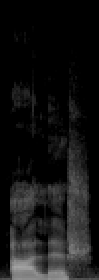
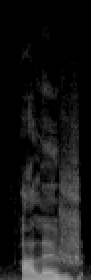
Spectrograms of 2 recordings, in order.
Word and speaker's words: ależ: Ależ is spelled with the z at the end, but again, with speech, you sometimes soften syllables. So let's say ależ together three times.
